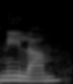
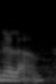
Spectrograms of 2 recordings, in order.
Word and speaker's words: Nilam: here and I um growing up I was called neam at school and then of course the jokes of n cuz my name is nilam at home it's pronounced nilam so when I uh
